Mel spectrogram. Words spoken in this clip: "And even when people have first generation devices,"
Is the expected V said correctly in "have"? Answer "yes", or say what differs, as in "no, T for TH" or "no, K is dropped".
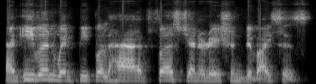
yes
